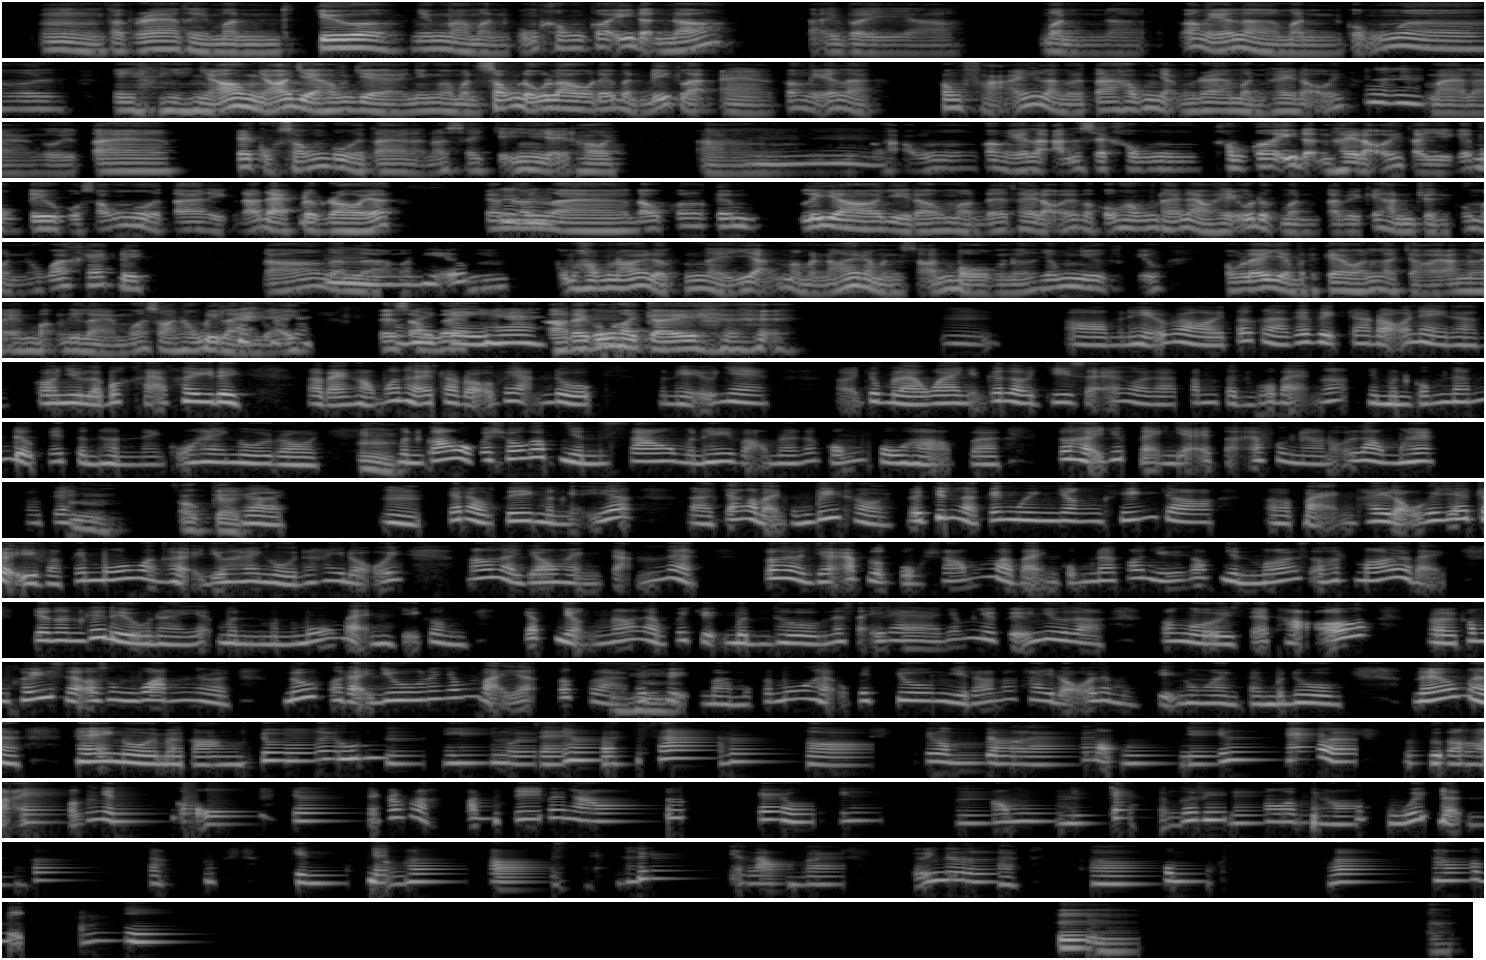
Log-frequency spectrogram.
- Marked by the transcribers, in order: chuckle; "cái" said as "ưn"; chuckle; other background noise; chuckle; tapping; distorted speech; unintelligible speech; unintelligible speech; unintelligible speech; unintelligible speech; unintelligible speech
- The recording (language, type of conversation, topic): Vietnamese, advice, Bạn của bạn đã thay đổi như thế nào, và vì sao bạn khó chấp nhận những thay đổi đó?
